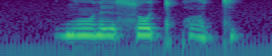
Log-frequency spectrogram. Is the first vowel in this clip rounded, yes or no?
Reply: yes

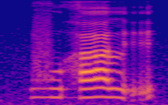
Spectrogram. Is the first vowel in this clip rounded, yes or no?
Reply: yes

